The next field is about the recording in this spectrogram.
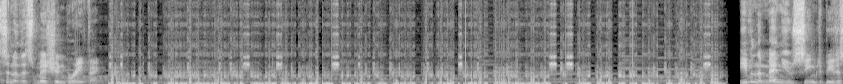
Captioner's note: nightmarishly bit-crushed voice lines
